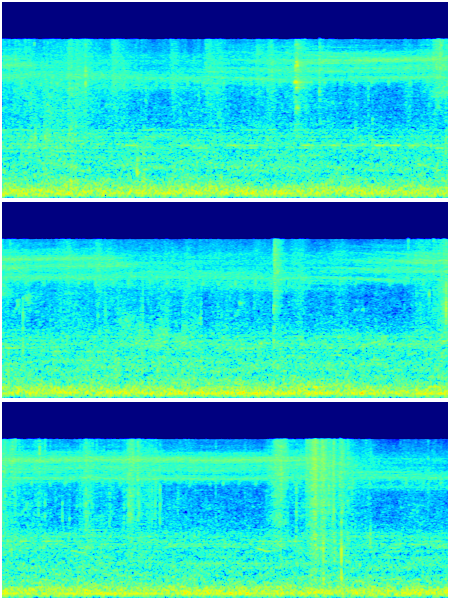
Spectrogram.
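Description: Steady high-pitched insect chorus, with a few short, sharp clicks.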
